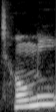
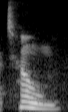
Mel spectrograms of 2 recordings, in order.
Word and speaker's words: Tome: use a program called, I don't know if it's pronounced Tome or Tome, but it's spelled T-O-M-E.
